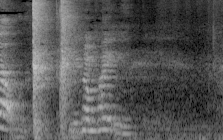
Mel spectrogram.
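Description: Two sharp hand smacks close together near the start, with brief children's voices around them.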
